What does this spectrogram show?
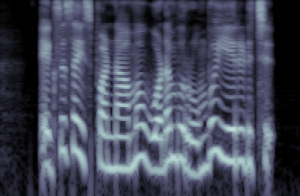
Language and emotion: Tamil, sad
